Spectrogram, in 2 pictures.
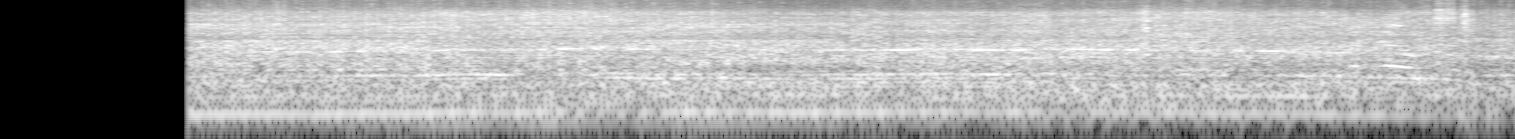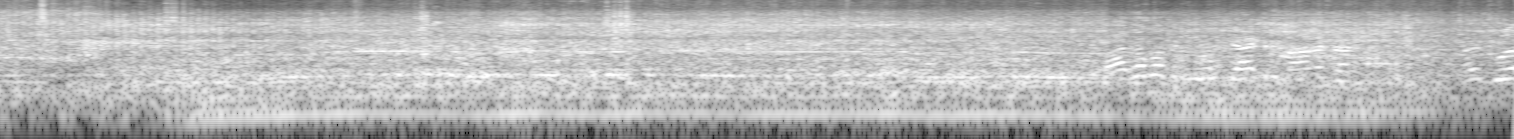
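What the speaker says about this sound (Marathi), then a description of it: "रात्रीच्या टायमाला ट्रॅक्टर जायची मजाच वेगळी राहते." A tractor engine runs on a village road at night, a loud, steady low drone that dips briefly midway and then resumes, constant and close throughout.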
